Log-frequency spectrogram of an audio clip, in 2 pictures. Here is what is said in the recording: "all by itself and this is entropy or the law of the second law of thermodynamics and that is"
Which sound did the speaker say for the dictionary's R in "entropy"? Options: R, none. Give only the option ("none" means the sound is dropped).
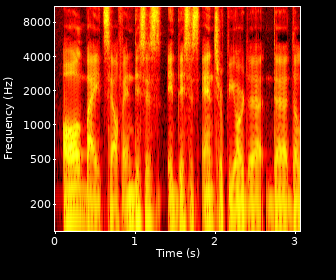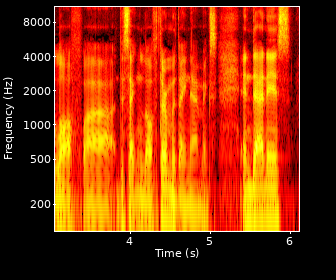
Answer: R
